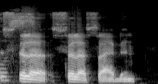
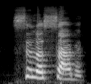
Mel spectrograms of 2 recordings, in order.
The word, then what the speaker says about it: psilocybin: P-S-I-L-O. – Psilocybin. – Psilocybin.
